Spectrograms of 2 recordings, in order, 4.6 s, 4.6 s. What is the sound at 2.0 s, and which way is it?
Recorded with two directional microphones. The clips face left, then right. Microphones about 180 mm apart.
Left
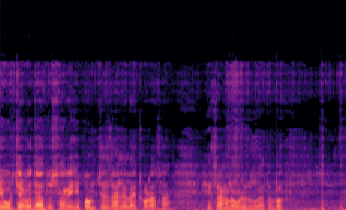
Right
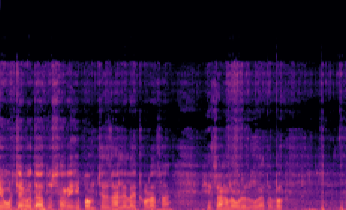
Speech, 10° left (ahead or behind).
